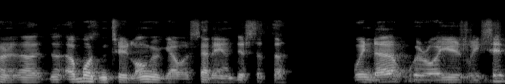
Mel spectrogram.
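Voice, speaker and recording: The tone is bright and sharp, in an Australian accent. Intonation stays fairly even at a moderate pace. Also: man, fairly low pitch for a man. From Sydney, Australia. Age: 70s. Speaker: former criminal. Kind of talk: interview answer.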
